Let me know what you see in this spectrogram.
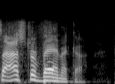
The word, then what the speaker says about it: AstraZeneca: It's like AstraZeneca. It's not one. It's AstraZeneca. That's how it's pronounced.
